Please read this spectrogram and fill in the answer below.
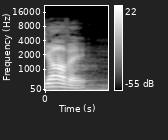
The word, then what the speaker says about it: Yahweh: Well, again, ancient Hebrew was written in consonants. They had no vowels. So without vowels, they weren't sure how to pronounce the name. So if we were to transliterate it, they just had YHWH. What's that mean? Well, if you don't speak it, then you don't know what it means. If you speak it, then you could look at it and say, oh, that's Yahweh.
